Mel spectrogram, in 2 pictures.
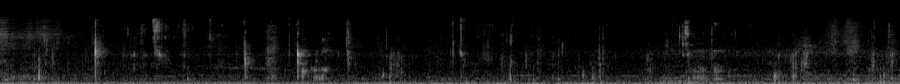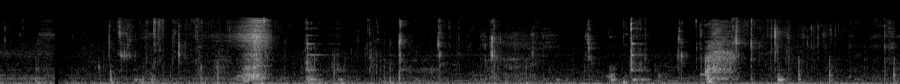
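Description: Close-up chewing and biting of fried chicken and noodles, with crisp crunches and many small sharp mouth clicks. A few louder, longer bursts stand out, the loudest about two-thirds of the way through.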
